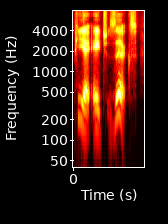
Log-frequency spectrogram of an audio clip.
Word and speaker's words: POSIX: Pix spelled POSIX and usually pronounced P Azix is essentially a set of standards that define how an operating system should behave.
